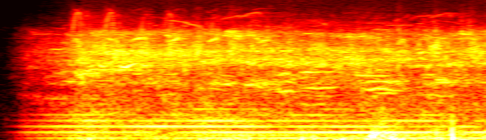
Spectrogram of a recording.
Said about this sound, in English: It's an otherwise peaceful Monday morning in the old river town of Peru. The birds are chirping as a small plane passes overhead.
